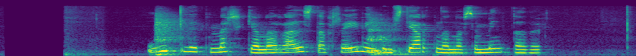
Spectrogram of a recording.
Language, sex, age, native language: Icelandic, female, 30-39, Icelandic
